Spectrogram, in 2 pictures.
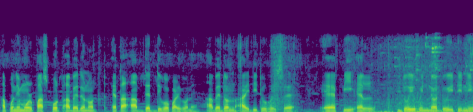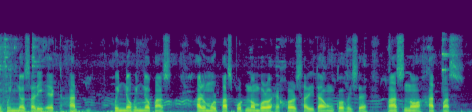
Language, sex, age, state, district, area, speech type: Assamese, male, 45-60, Assam, Dibrugarh, rural, read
